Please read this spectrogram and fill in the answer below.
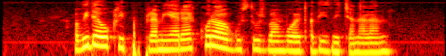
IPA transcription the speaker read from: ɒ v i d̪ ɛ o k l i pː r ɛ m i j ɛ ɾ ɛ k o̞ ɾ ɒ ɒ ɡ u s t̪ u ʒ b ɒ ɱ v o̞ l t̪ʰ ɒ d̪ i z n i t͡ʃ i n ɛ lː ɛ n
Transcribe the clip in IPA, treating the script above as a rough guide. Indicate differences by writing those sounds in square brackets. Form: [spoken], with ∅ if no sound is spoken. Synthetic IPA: ɒ v i d̪ ɛ o k l i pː r ɛ m i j ɛ ɾ ɛ k o̞ ɾ ɒ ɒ ɡ u s t̪ u ʒ b ɒ ɱ v o̞ l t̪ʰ ɒ d̪ i z n i t͡ʃ [ɛ] n ɛ [l] ɛ n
